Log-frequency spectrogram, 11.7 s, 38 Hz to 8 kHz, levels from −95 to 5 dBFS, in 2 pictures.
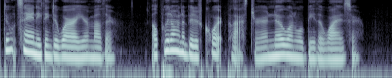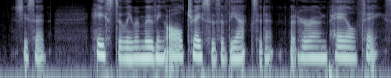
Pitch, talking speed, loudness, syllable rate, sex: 170 Hz, 190 wpm, -20 LUFS, 5.2 syllables/s, female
